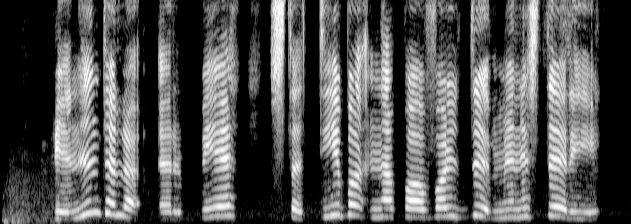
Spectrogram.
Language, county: Lithuanian, Vilnius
